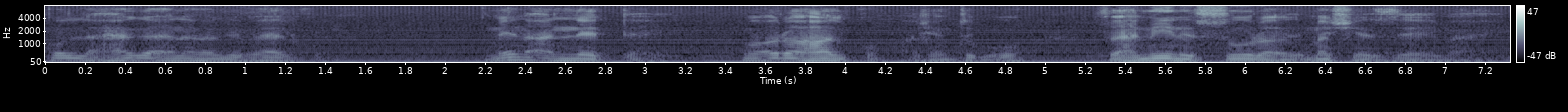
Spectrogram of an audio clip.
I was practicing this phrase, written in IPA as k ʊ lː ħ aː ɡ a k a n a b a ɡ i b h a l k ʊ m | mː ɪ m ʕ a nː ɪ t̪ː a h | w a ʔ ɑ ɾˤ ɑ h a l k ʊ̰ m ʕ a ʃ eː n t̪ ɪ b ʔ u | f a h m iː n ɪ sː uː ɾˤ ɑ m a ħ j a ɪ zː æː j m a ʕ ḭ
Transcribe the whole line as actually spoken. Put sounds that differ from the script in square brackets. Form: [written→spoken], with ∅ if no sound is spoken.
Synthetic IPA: k ʊ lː ħ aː ɡ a [k→ʔ] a n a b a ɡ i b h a l k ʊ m | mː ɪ [m→n] ʕ a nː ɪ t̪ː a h | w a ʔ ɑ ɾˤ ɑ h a l k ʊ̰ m ʕ a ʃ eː n t̪ ɪ b ʔ u | f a h m iː n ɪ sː uː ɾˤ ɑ m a [ħ→ʃ] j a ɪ zː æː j m a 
